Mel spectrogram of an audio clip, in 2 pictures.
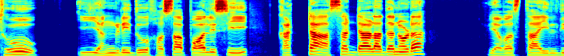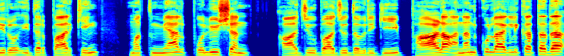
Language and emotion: Kannada, disgusted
